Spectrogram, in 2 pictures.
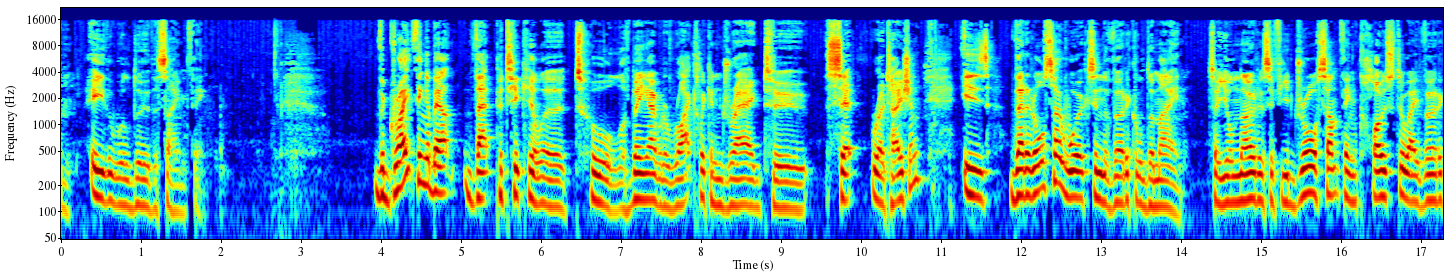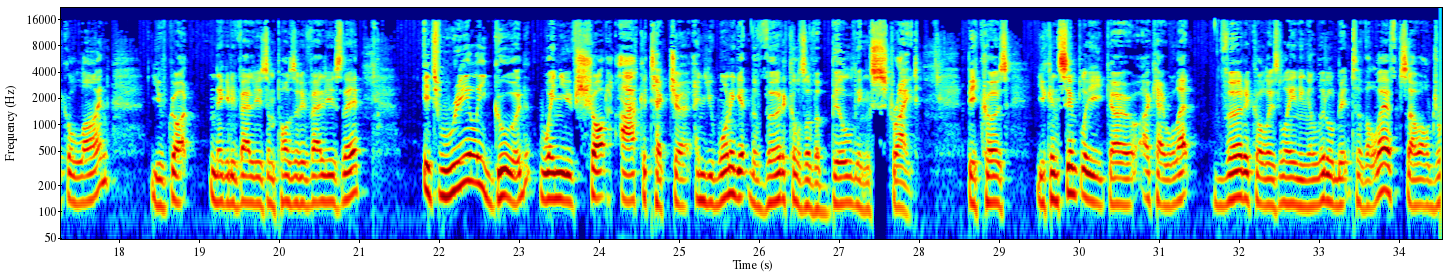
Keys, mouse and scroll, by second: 7.7-11.1 right drag, 12.6-21.4 right drag, 34.0-34.5 right drag.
